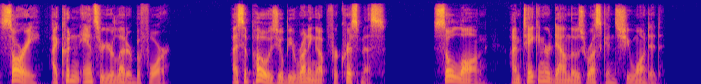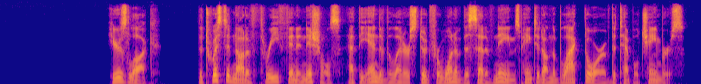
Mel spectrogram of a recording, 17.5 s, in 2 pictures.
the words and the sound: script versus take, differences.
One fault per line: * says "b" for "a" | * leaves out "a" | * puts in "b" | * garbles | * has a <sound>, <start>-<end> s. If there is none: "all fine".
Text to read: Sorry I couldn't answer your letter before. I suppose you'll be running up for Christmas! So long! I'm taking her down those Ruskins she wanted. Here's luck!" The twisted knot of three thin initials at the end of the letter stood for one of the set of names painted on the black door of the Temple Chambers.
all fine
